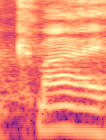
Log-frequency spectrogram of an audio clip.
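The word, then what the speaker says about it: Khmer: stuff in English and in Kair or Kamay as it's sometimes pronounced about this institute which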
